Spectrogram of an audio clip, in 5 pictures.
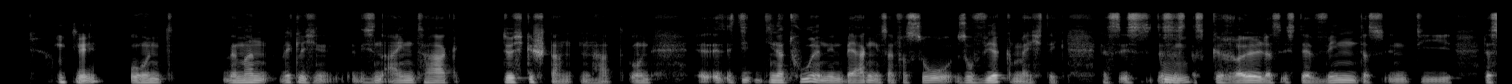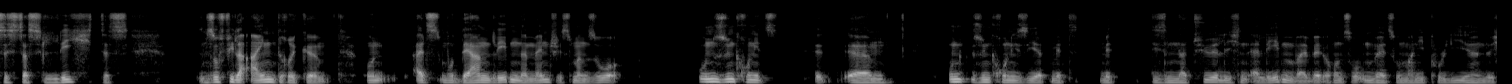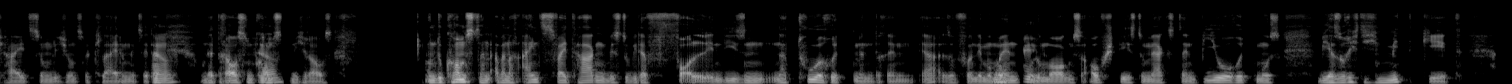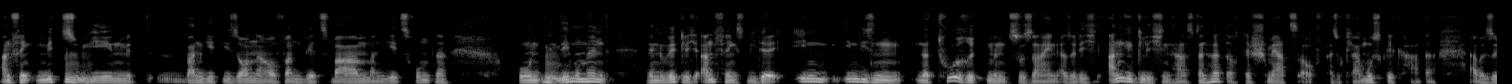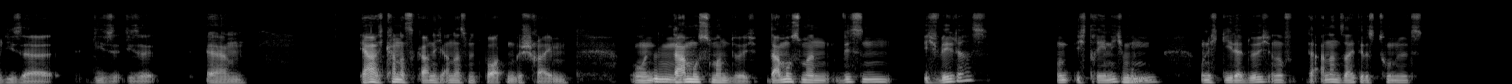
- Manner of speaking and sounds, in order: unintelligible speech
- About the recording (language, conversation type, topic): German, podcast, Welcher Ort hat dir innere Ruhe geschenkt?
